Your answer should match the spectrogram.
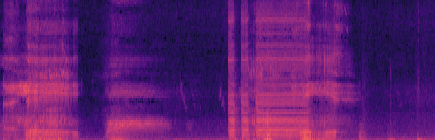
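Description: Snoring: three long, noisy snores a couple of seconds apart, some with a buzzing pitched edge.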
